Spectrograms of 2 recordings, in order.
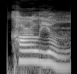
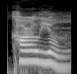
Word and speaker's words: Jung: Carl Jung. Carl Jung.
